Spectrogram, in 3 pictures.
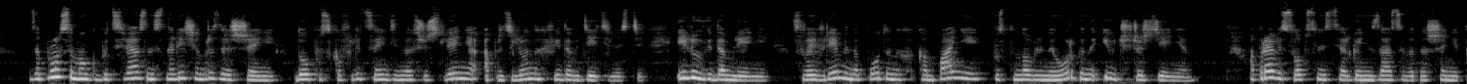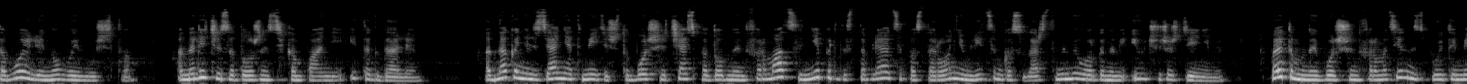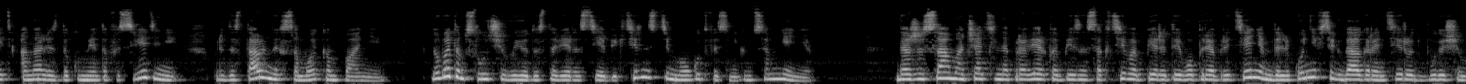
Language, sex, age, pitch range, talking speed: Russian, female, 20-39, 210-255 Hz, 130 wpm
